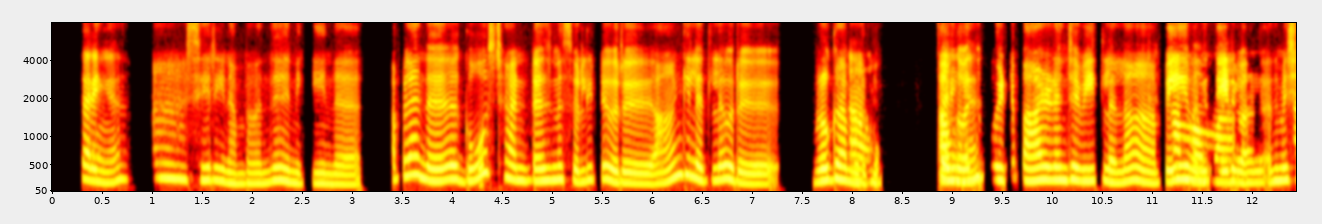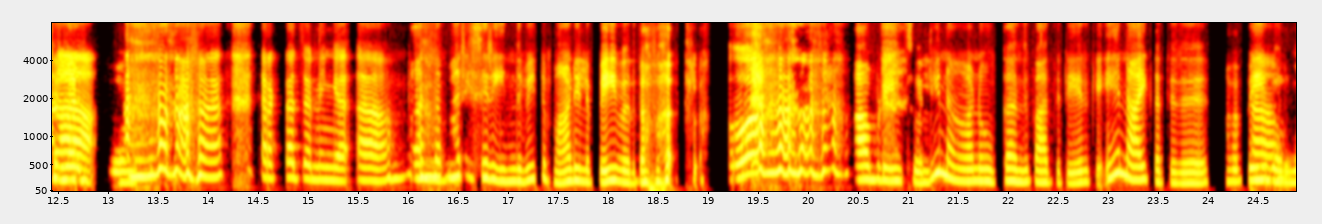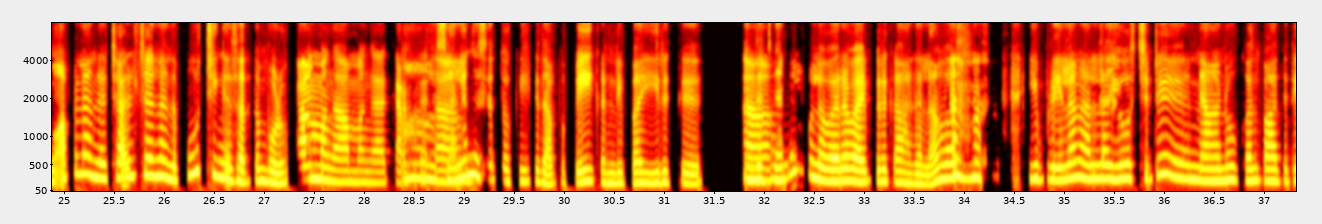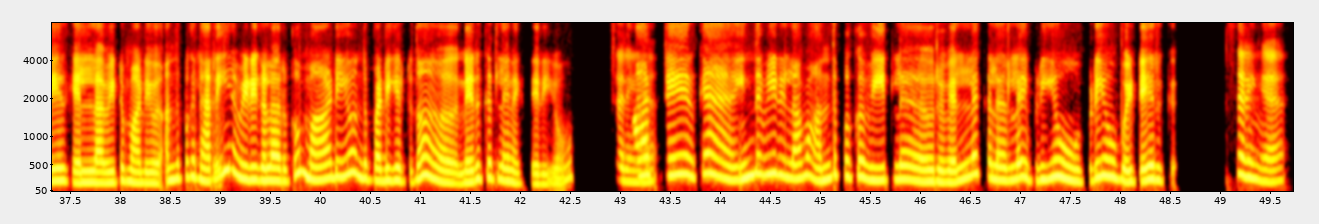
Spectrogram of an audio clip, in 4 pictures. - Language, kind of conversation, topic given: Tamil, podcast, முதல் முறையாக தனியாக தங்கிய அந்த இரவில் உங்களுக்கு ஏற்பட்ட உணர்வுகளைப் பற்றி சொல்ல முடியுமா?
- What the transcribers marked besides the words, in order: in English: "கோஸ்ட் ஹன்டர்ஸ்ன்னு"; in English: "புரோகிராம்"; tapping; in English: "மிஷின்லாம்"; in English: "கரெக்ட்டா"; other noise; laughing while speaking: "பேய் வருதா பார்த்துக்கலாம்"; laughing while speaking: "ஓ!"; other background noise; in English: "கரெக்ட்"; laugh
